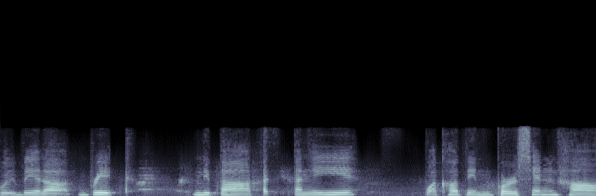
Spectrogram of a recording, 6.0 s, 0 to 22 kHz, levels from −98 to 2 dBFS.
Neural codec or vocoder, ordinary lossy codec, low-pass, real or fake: codec, 16 kHz, 0.5 kbps, X-Codec, HuBERT features, trained on general audio; none; none; fake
